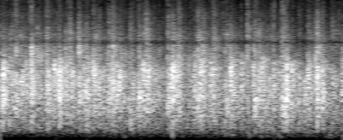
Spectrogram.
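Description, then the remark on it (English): An audience at a Saturday afternoon show of the International Comedy Festival applauds itself for coming out, a dense wash of many hands with no single beat standing out, holding at an even, moderate level throughout and no voices heard. “And give yourselves a round of applause for coming out, supporting our show.”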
